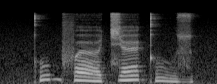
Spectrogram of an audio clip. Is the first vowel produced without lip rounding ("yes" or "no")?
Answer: no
